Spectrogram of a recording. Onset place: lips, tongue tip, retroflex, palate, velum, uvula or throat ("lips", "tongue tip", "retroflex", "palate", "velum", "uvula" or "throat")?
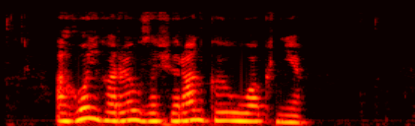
velum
